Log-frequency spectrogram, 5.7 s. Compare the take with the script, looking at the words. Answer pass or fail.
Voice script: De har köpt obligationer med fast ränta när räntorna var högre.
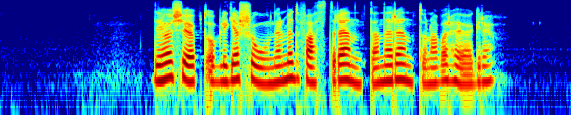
pass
